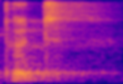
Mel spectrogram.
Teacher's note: U is a lax vowel because you don't actually put a lot of effort in spreading the lips when you're producing the sound U, as in put.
